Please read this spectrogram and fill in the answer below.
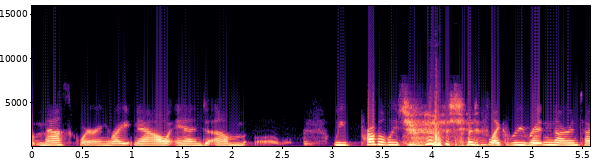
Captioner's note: laughs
